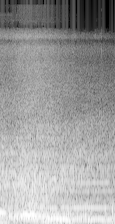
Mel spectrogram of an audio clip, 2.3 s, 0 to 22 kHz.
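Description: A custom Land Rover Defender 110 with a 6.2 litre, 565 horsepower LS3 engine runs with a loud, steady, deep rumble, its even drone holding nearly constant throughout with no voices.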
